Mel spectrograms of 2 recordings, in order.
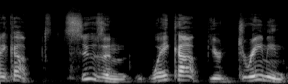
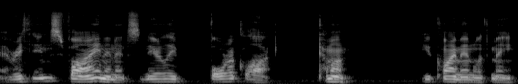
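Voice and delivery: comforting; 10 semitones lower, 4 dB quieter than usual. Acted. Husband comforting frightened wife.

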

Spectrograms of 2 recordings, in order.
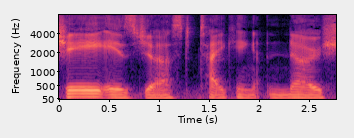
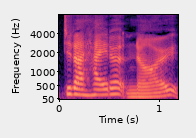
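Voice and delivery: normal talking voice

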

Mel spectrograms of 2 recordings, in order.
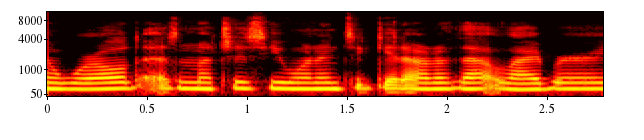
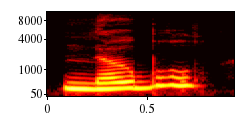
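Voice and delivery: a louder, rising mock wail; understated wail of disbelief; 5 dB louder than usual. A narrator's reading. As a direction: throw the word back, half crying, voice climbing. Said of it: "Eileen wailed".

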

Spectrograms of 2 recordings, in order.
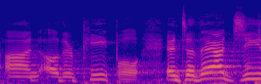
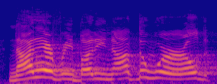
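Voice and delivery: louder, higher insistence; emphatic contrast; 4 semitones higher, 7 dB louder than usual. Real, not acted. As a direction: hammer home the exclusion.

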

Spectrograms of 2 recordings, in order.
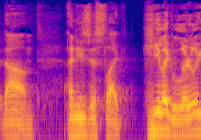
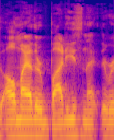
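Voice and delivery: ordinary delivery, nothing marked

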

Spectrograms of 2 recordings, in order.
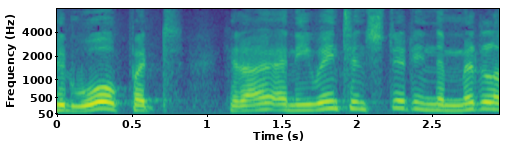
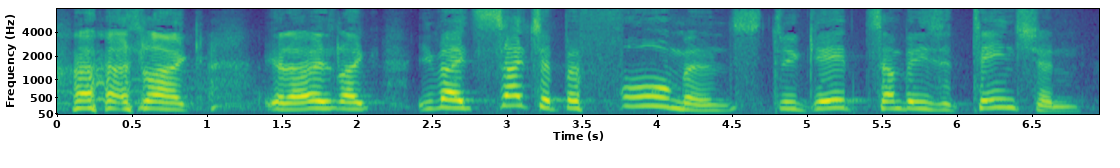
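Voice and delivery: laughing; 7 semitones higher, 3 dB louder than usual. Real, not acted. Preacher laughing at the story.

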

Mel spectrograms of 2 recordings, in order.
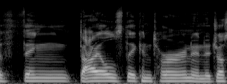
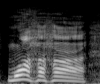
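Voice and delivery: loud hammy evil cackle; evil villain laugh; 3 semitones higher, 9 dB louder than usual. Pretend. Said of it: "someone ends their turn and goes".

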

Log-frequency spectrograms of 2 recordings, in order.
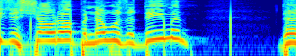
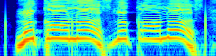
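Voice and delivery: higher, confident call to the world; bold; 4 semitones higher than usual. Retold or imitated. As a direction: call out with authority. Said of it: "Go out there with boldness".

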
